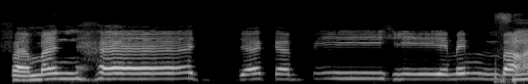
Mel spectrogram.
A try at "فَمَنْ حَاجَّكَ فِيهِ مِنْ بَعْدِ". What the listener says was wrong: fihi mim hi pendek ma tu di di pun tak boleh panjang mim ba'di ma ja'aka minal ilm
